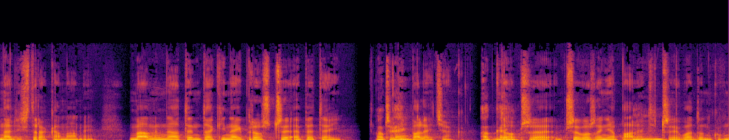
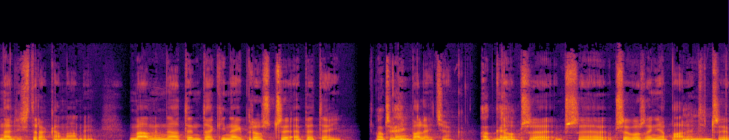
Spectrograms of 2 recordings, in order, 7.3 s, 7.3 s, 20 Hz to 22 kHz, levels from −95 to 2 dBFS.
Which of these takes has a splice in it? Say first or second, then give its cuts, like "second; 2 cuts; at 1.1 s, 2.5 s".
first; 1 cut; at 5.6 s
